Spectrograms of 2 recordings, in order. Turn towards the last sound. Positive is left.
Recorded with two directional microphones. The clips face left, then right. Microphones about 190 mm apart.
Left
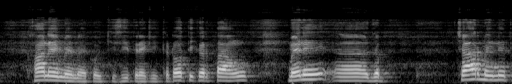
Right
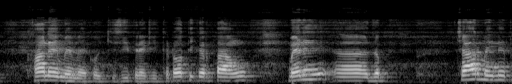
turn(degrees=10)  # may be behind; listen again after turning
